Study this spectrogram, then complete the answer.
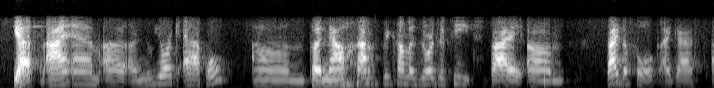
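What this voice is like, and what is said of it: New York accent. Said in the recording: “I'll always have my New York roots. Can't ever shake this accent.”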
